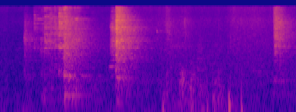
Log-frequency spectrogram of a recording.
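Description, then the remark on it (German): The front door of a home opens: a few sharp rattling clicks and knocks from the latch and handle, followed by a soft whoosh of the door swinging, with no one speaking. “Dann geht die Tür auf.”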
